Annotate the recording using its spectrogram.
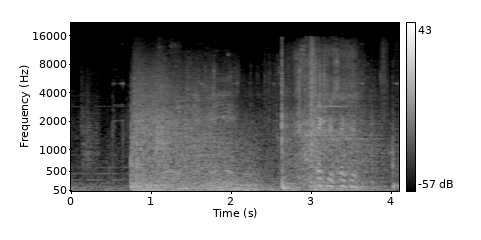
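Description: Gunfire and explosions from a video game crackle and boom.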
